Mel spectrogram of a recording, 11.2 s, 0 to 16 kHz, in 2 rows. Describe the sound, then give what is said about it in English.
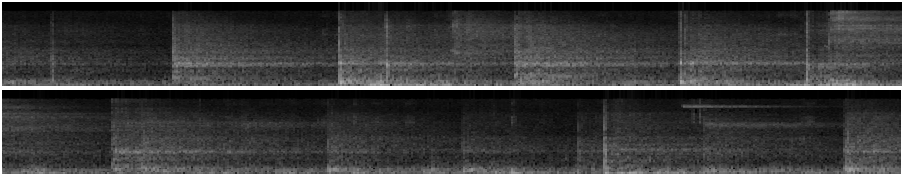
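A ball strikes objects again and again, making many irregular thumps and knocks over a continuous rolling, trickling background. “I'm recording at 96 kilohertz. So the audio quality should be greatly improved, and hopefully I won't get the popping that used to happen whenever the ball would hit something. Let's go ahead and try that now.”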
